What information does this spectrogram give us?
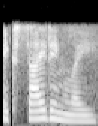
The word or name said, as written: excitingly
